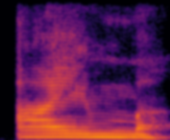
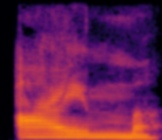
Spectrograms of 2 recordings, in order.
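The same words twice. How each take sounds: First: It is said as one contracted syllable. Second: The same.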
